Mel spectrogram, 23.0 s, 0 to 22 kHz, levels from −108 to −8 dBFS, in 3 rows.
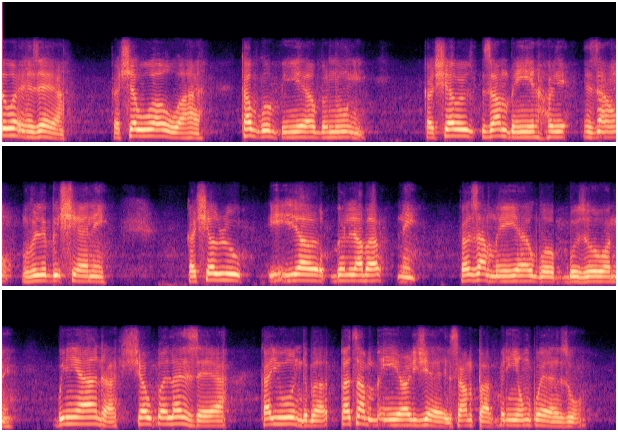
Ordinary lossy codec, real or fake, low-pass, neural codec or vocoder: Opus, 32 kbps; fake; 7.2 kHz; codec, 24 kHz, 0.9 kbps, WavTokenizer, medium speech release version 1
